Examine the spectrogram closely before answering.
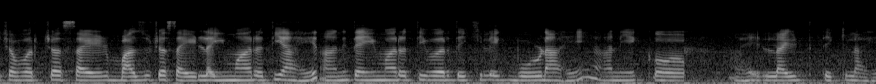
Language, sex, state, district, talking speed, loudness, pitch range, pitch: Marathi, female, Maharashtra, Aurangabad, 165 wpm, -29 LUFS, 185-195 Hz, 190 Hz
